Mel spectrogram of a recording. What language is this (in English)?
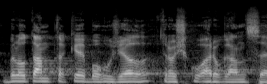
Czech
